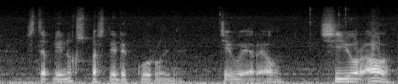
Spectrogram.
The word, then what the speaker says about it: curl: Linux pasti ada curlnya, curl. CURL, nah itulah harus bacanya kayak gitu, CURL.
